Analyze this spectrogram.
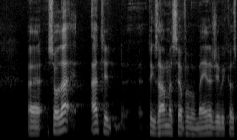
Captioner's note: none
